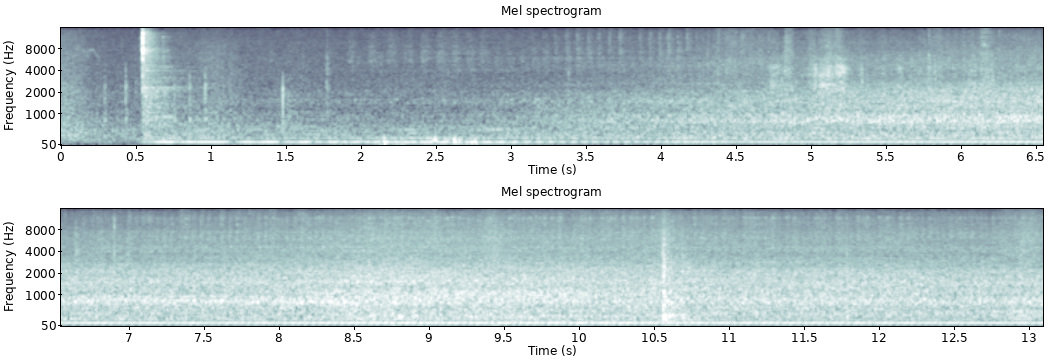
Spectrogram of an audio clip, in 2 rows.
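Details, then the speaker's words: 1970s Patton U2-1272 fan with a newly installed Fasco motor replacing one that burned out in 2016, on low: steady quiet hum and a strong, even air rush, no rattle. It draws 0.66 A against a 0.7 A rating, so it runs normally. "that's it running on low it's pretty quiet and it has a nice strong breeze i think low speed is actually quieter with this motor than it was with the original motor"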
